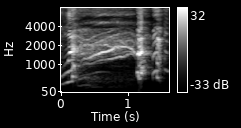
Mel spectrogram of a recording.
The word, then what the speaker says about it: Looped Up: Looped! – Looped up. – Looped! Okay. Did I not pronounce it? – I thought you said lubed up, and I was like, oh.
